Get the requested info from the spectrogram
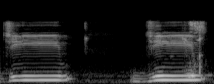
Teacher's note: زبان کا بیچ اور اس کے مقابل اوپر کا تعلق، بالکل اوپر، زبان کے بیچ کو وہیں سیدھا وہیں لگائیں گے، لے جا کر کے ادا کریں گے جیم جیم۔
